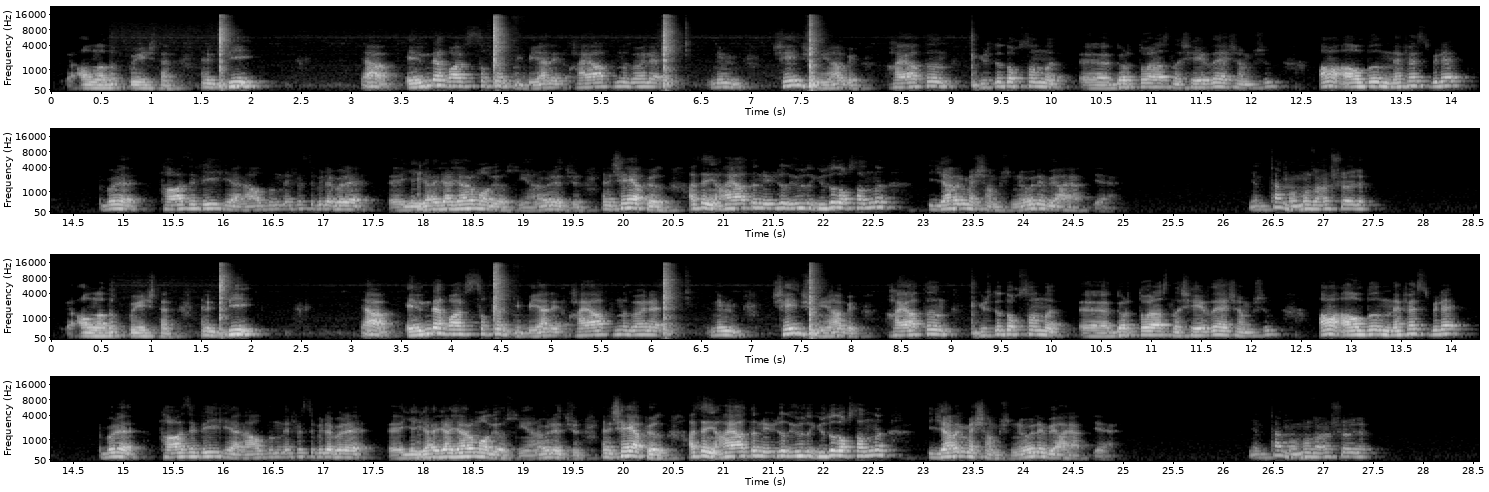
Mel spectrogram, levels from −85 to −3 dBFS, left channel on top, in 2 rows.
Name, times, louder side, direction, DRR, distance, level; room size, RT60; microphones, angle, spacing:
voice 1, 0.2-1.2 1.5-2.0 3.1-6.1 6.6-6.9 7.2-8.1 8.4-9.0 9.2-12.3 12.7-14.1 14.8-22.7 23.1-24.8, right 2 dB, 35° right, 0.4 m, -27 dB
sound 1, 0.6-7.8 8.1-9.3, left 2 dB, 75° left, 1.6 m, -36 dB
voice 2, 26.3-27.4, left 2 dB, 30° left, 0.5 m, -32 dB
3.4 x 2.7 x 2.2 m
head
